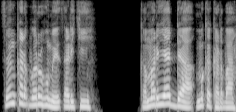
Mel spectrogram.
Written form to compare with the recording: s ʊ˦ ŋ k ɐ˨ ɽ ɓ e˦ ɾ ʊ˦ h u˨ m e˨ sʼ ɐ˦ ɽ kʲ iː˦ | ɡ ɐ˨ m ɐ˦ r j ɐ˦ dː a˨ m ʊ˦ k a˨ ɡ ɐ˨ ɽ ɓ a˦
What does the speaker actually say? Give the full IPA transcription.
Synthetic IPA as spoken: s ʊ˦ ŋ k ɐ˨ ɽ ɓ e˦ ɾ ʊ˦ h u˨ m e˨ sʼ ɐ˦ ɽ kʲ iː˦ | k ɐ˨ m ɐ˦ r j ɐ˦ dː a˨ m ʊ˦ k a˨ k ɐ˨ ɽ ɓ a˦

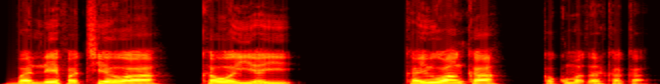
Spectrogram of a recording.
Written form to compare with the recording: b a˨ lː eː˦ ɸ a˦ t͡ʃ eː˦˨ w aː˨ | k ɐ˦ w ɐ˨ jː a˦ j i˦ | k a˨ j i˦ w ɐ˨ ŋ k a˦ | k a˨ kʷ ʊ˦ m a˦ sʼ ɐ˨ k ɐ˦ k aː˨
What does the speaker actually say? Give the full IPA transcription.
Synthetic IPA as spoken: b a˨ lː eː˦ ɸ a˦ t͡ʃ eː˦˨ w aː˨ | k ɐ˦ w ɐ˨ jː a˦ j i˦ | k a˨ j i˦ w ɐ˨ ŋ k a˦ | k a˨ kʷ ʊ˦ m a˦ sʼ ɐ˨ k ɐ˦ k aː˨

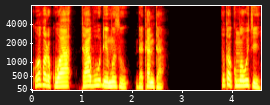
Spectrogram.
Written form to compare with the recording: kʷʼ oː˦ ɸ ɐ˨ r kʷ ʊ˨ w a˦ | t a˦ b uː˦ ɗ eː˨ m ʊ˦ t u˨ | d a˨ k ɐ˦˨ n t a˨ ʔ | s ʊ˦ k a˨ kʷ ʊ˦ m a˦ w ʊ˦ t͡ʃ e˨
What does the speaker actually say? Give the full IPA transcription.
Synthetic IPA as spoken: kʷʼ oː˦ ɸ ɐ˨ r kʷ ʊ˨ w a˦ | t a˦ b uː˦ ɗ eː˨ m ʊ˦ s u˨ | d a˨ k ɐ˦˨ n t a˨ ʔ | s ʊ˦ k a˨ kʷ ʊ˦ m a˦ w ʊ˦ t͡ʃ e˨

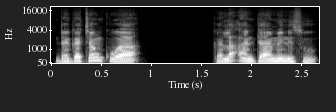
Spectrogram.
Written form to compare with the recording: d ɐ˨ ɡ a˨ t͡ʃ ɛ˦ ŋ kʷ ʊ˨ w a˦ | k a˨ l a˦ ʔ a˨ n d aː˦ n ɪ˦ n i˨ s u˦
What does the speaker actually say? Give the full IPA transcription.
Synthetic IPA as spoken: d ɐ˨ ɡ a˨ t͡ʃ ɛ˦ ŋ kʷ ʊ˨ w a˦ | k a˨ l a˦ ʔ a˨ n t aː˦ m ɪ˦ n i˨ s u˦

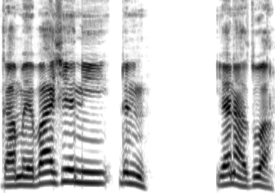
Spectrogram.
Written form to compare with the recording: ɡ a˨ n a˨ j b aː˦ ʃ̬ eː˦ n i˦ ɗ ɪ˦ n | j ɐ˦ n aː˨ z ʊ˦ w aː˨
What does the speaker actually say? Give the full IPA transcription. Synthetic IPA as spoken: ɡ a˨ m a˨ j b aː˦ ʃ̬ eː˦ n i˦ ɗ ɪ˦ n | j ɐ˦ n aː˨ z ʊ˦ w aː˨

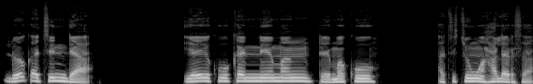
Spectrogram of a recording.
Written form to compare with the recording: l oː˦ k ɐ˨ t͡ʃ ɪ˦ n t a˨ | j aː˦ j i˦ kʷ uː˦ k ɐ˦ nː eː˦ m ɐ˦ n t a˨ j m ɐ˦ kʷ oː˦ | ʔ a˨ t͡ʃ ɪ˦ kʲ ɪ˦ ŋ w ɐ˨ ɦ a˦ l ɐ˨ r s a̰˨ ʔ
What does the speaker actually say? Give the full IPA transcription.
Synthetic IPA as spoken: l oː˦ k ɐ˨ t͡ʃ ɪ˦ n d a˨ | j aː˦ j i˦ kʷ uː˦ k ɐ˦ nː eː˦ m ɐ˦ n t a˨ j m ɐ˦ kʷ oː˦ | ʔ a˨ t͡ʃ ɪ˦ kʲ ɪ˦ ŋ w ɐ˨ ɦ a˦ l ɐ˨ r s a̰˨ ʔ

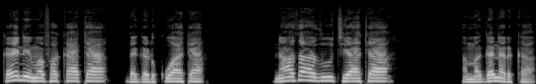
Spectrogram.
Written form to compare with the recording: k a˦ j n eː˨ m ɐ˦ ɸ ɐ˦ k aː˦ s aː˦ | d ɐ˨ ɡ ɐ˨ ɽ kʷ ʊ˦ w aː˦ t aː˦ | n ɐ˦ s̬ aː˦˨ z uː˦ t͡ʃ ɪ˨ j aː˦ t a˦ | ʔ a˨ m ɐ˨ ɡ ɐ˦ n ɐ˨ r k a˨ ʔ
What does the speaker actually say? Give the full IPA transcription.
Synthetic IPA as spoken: k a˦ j n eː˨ m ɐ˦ ɸ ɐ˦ k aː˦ t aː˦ | d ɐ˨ ɡ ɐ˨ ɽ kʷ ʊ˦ w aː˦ t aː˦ | n a˦ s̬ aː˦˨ z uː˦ t͡ʃ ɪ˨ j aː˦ t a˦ | ʔ a˨ m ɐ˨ ɡ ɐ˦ n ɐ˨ r k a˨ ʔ

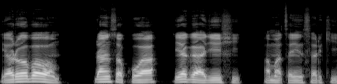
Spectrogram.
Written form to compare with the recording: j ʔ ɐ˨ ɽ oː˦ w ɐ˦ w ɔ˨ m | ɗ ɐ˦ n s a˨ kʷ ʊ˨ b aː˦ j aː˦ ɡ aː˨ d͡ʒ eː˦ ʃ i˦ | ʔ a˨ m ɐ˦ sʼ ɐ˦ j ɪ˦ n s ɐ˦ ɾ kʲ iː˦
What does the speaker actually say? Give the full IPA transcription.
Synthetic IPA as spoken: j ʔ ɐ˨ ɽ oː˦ b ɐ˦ w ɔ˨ m | ɗ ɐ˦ n s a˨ kʷ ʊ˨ w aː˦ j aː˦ ɡ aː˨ d͡ʒ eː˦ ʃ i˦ | ʔ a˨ m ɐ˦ sʼ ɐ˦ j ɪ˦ n s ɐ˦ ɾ kʲ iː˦

